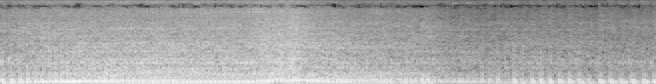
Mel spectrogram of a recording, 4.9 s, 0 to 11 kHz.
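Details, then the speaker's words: Honda Foreman 450 ATV after fully cleaned carburetor and new fuel petcock, idle raised before warm-up: strong rev blip dropping to a fast, steady single-cylinder idle with no stumbling; healthy running. "look at that good running four-wheeler so that's the carburetor that we've gone through completely clean"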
